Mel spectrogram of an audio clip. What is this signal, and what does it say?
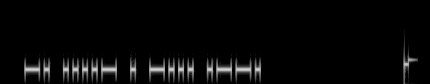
Morse code, heard as a keyed tone, about 25 wpm, 700 Hz. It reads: N4EBP
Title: USA Call Signs - 5 Characters - 4x Character Spacing - 25wpm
